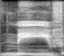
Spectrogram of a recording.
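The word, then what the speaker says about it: Niamh: It mentioned the names Neve and Cersa in the headline. Nev being spelled N I A M H and C.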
